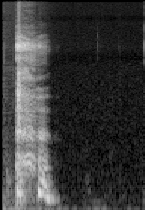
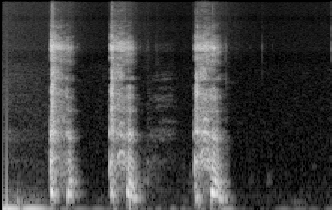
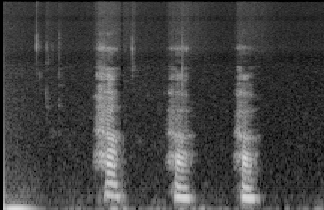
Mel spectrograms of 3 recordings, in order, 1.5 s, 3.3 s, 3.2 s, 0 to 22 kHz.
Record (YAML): cough_length: 1.5 s
cough_amplitude: 32768
cough_signal_mean_std_ratio: 0.35
three_cough_length: 3.3 s
three_cough_amplitude: 32768
three_cough_signal_mean_std_ratio: 0.43
exhalation_length: 3.2 s
exhalation_amplitude: 11297
exhalation_signal_mean_std_ratio: 0.48
survey_phase: beta (2021-08-13 to 2022-03-07)
age: 45-64
gender: Female
wearing_mask: 'No'
symptom_runny_or_blocked_nose: true
smoker_status: Never smoked
respiratory_condition_asthma: false
respiratory_condition_other: false
recruitment_source: Test and Trace
submission_delay: 3 days
covid_test_method: RT-qPCR
covid_ct_value: 40.6
covid_ct_gene: N gene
